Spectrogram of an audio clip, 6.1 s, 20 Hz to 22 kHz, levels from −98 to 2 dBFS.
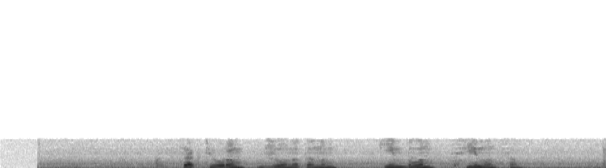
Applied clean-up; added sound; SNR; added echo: none; none; none; none.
